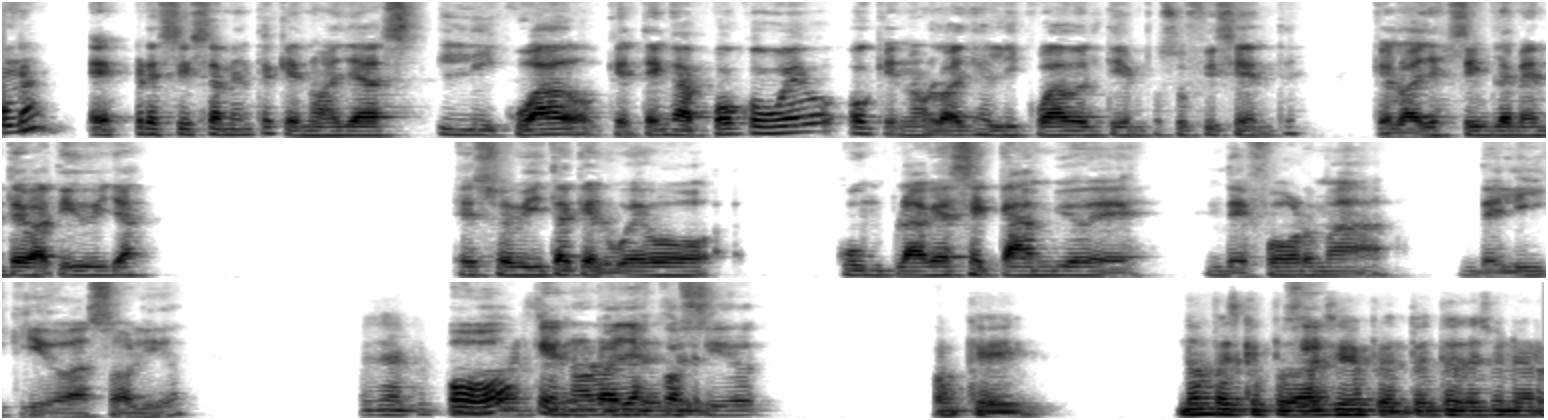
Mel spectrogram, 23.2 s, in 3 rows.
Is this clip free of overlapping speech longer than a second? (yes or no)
no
